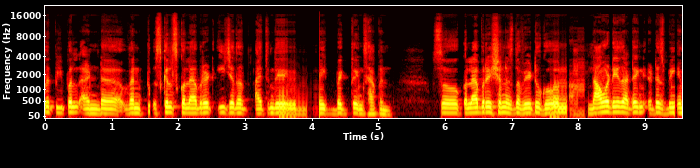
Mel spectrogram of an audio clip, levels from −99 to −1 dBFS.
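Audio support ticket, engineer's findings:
Compressed frames skipped: decoder dropping whole frames, from missing or rejected data, and jumping ahead. Sound lurches forward. At 1.55–1.57 s, roughly 400 ms of speech gone, which fits around 15 frames. At 7.81–7.83 s, roughly 200 ms lost, around 10 frames. At 9.42–9.44 s, roughly 300 ms lost, around 15 frames.

Robotic sound from repeated short buffers: new audio arriving too seldom, likely a starved playback buffer with the last 20 ms looped to fill gaps. Most of the real audio is skipped. Speech turns into a rigid metallic buzz locked at 50 Hz, loosely tracking the words. Heard at 3.51–4.11 s and 7.57–8.16 s. The second overlaps the frame skip at 7.81 s.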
